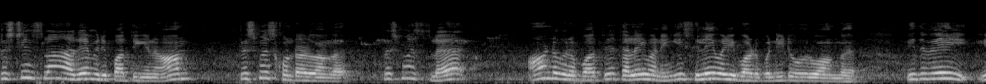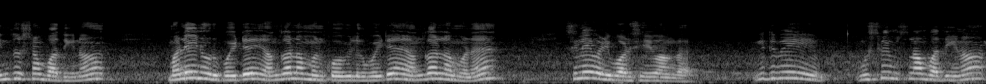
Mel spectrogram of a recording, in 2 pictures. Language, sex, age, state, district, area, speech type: Tamil, male, 30-45, Tamil Nadu, Viluppuram, rural, spontaneous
